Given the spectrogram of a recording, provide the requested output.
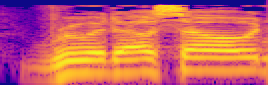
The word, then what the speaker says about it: Ruidoso: Ron in Ruidoso, New Mexico. Am I saying that right, Ron, watching Free Speech TV? – You said it exactly right, Tom.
